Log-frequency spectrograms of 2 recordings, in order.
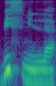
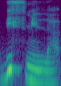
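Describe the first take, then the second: First: The s sound is pressed with force. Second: The same.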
